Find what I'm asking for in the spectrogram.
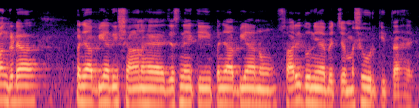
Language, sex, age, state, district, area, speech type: Punjabi, male, 30-45, Punjab, Barnala, rural, spontaneous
